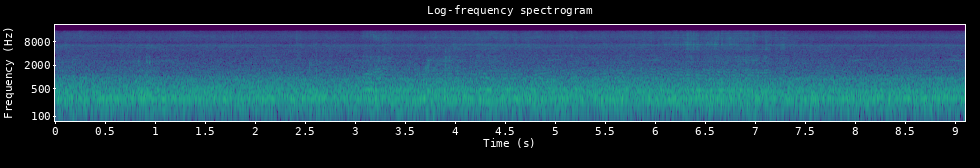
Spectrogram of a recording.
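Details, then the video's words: Many honey bee workers caring for a queen produce a continuous colony hum, a full low droning buzz steady in volume, with a few faint clicks and brief brighter hisses mixed in. "Nature ASMR-honey bee"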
